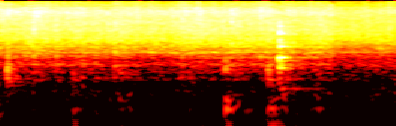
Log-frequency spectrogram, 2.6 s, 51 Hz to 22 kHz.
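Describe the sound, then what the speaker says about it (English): Vegetables sizzle and fry in a pot at the start of a bone broth, with a steady crackling hiss, a few soft stirring scrapes and a clink of utensil on the pot, close up and without voices. "So cook those veggies for just 1 or 2 minutes, just quickly like this."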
